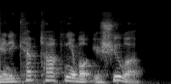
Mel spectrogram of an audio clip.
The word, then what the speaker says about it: Yeshua: talking about Jesus, but he's saying his name wrong. Like, I wonder if he knows he's saying it wrong, So here's the Gentiles going to correct this Jewish expert, and he says, well, his name was, Yeshua.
